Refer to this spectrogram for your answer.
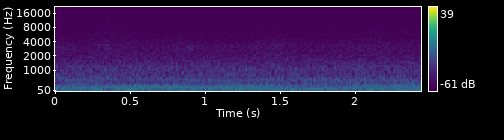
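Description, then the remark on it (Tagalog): A steady, low engine drone hums continuously with no breaks, a deep rumbling idle that stays at an even, moderate level throughout, with no voices present. “Bago ko sumapit dyan ay papatayin ko na ang ingay ng makina.”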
